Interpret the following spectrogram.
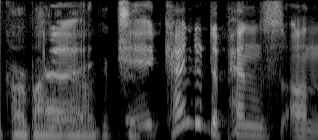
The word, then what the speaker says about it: carbine: double triple doubted myself they might have called them carbin back then I don't know I've always pronounced it a carbine it kind of depends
